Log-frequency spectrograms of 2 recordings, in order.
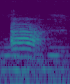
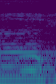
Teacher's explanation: Makhraj huruf alif pada al-halq atau tenggorokan, tepatnya pada tenggorokan bagian bawah atau aqsal halq.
